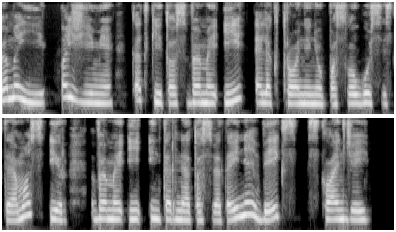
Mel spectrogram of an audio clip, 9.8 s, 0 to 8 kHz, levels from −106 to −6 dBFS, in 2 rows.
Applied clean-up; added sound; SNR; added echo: none; none; none; none.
